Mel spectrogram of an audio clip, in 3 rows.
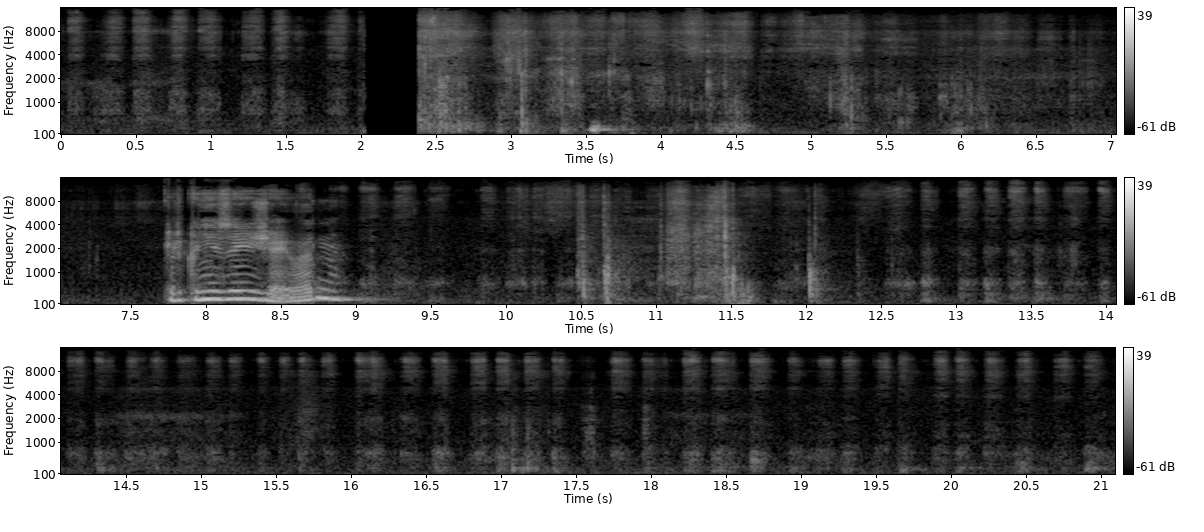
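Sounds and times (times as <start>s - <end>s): pencil scratching on paper: 0.0s - 6.8s, 8.9s - 21.0s
paper rustle: 2.4s - 7.0s, 10.3s - 12.1s.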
